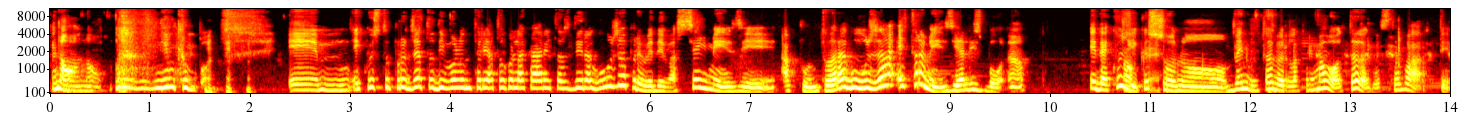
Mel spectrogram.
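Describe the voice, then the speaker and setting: A woman's voice has a dark, mellow tone and a high pitch. Her pitch swings very widely. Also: moderate pace. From Italy. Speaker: expatriate volunteer worker. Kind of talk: casual interview.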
